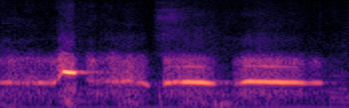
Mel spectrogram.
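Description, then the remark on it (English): A singer whistles an imitation of a bird call: a few sustained, warbling tones with a quick upward chirp at the start, each phrase held steady with brief gaps between, clear and fairly loud. “Do you do any bird calls?”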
